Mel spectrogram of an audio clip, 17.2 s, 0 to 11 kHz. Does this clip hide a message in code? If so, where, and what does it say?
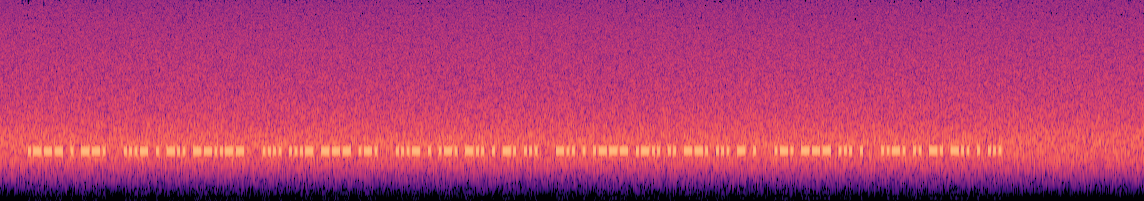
Yes: Morse code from 0.4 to 15.1 s, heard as a keyed tone, machine-sent, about 30 wpm, 720 Hz, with radio static and a narrow filter. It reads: JEG VED, HVOR VERDENS DEJLIGSTE ROSE FINDES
